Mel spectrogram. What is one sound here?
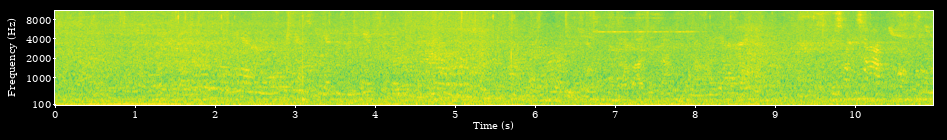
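People chat in the distance outdoors.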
